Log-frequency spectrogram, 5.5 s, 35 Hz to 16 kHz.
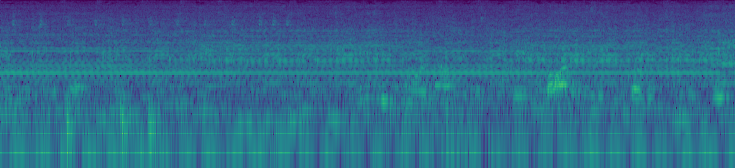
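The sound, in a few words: electric hair clippers with 1/2 guard cutting a fade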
